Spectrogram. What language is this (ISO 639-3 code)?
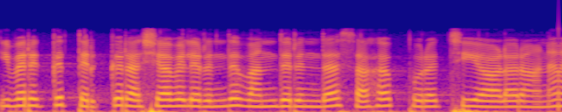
tam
